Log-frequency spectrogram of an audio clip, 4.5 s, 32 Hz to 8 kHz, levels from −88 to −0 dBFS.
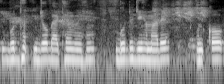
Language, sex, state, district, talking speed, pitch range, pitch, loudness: Hindi, male, Chandigarh, Chandigarh, 120 wpm, 155-165 Hz, 160 Hz, -15 LUFS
